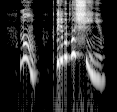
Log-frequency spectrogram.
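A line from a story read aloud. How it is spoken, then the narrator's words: Annoyed exclamation. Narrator (Russian): с досадой воскликнула Соня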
